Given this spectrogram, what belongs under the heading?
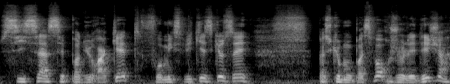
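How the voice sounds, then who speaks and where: Bright and sharp in tone, this man speaks at a medium pitch. His pace is moderate. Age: 60s. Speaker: retiree. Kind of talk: casual vlog rant. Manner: hesitant, many fillers.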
